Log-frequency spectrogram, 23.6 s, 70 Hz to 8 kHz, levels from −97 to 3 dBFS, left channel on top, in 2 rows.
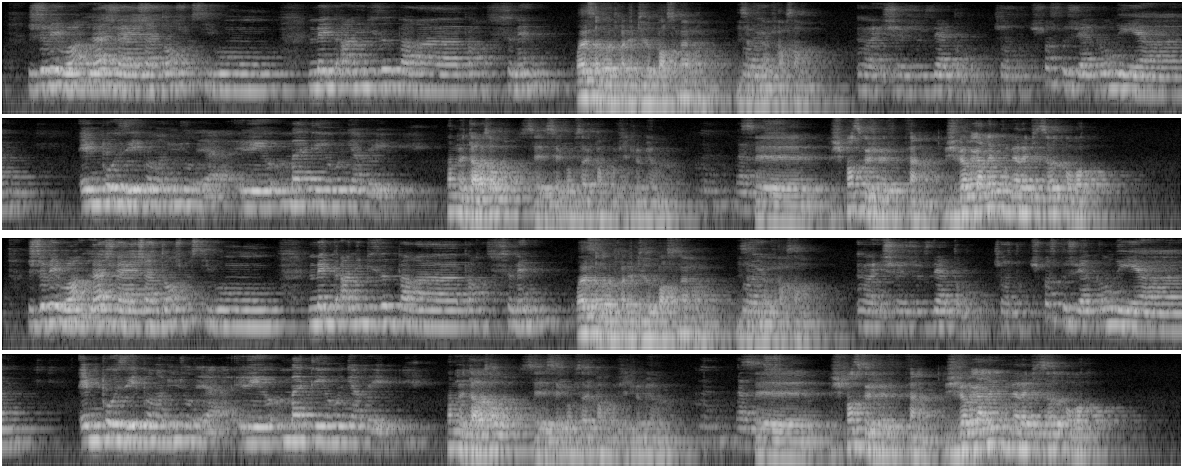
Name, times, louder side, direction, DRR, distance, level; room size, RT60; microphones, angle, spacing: voice 1, 0.3-5.3 5.7-6.0 7.4-7.7 8.5-12.0 12.6-16.0 16.4-16.5 17.3-17.6 18.7-19.3, right 1 dB, 45° right, 4 dB, 4.7 m, -30 dB
voice 2, 5.7-7.0 7.3-8.0 16.2-18.5 19.2-22.6, equal, 10° left, 3 dB, 5.4 m, -28 dB
22.0 x 17.0 x 7.2 m, 1.0 s
head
